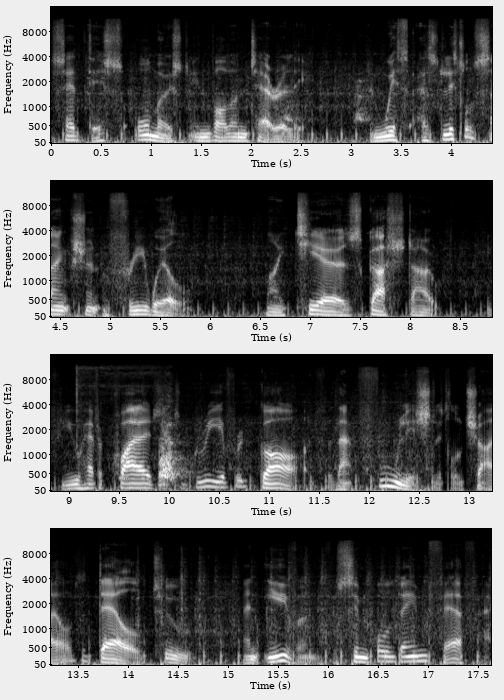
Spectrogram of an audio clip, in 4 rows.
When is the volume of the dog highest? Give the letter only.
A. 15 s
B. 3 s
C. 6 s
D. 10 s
D.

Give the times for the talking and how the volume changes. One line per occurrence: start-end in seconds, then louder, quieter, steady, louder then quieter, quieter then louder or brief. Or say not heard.
0.0-17.5 steady.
